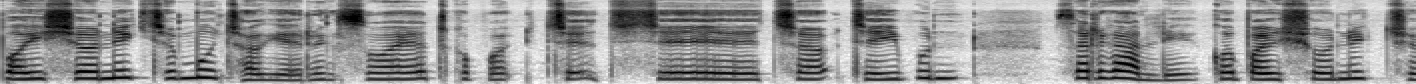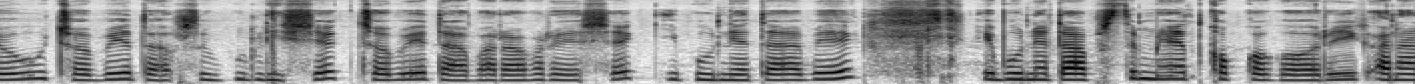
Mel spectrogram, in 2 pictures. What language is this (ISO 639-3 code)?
kln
